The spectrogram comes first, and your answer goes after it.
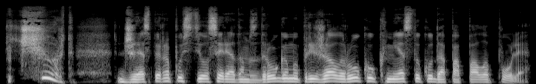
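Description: Male audiobook narrator: steady, measured, dry booth sound. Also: medium pitch, dry recording. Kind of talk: scripted narration.

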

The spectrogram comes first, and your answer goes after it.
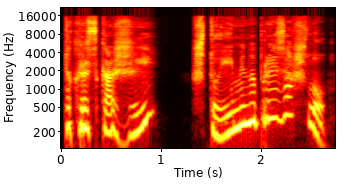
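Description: A woman's voice: a little high, very animated, a little slow, darkish tone, slightly rough, no echo, clean studio sound, exaggerated voice. A woman reading the lines of a stern, scolding father in a storybook. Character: stern strict father, middle-aged man.

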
